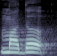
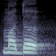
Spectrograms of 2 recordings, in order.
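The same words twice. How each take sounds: Both takes have the same delivery.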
